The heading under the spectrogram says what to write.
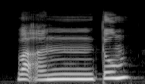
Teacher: نون ساکن کے بعد حرف اخفا میں سے تا ہے، غنہ کریں گے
